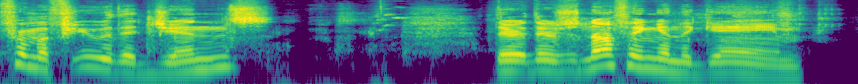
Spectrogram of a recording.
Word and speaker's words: djinns: Yeah, I think that's how you pronounce it. I think the D is silent. – Yeah, djinns.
